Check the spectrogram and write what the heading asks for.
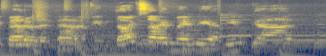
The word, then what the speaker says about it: Darkseid: we have Darkseid. Darkseid? Darkseid.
